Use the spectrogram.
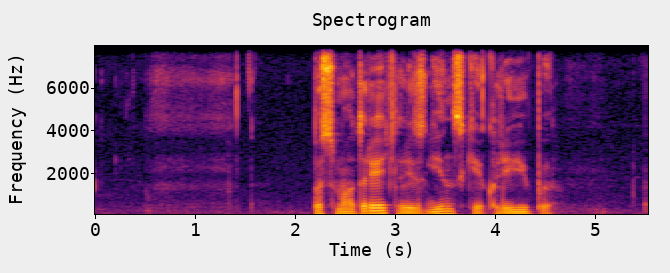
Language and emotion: Russian, sad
